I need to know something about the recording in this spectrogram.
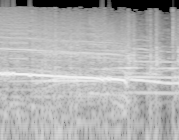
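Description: A loud crowd roars with cheers and applause for the whole moment, a long, steady high-pitched shout or whistle sliding slightly downward above the din, with sharper clapping toward the end.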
